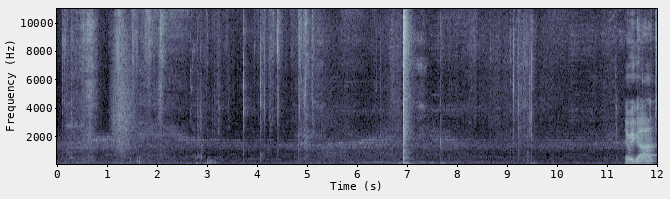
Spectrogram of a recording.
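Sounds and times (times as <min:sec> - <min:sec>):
cards rustling: 0:01.4 - 0:05.4, 0:08.8 - 0:09.6.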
